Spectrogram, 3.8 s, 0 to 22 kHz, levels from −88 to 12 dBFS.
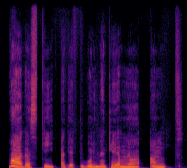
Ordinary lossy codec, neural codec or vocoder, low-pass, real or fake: none; codec, 44.1 kHz, 1.7 kbps, Pupu-Codec; none; fake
